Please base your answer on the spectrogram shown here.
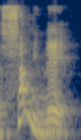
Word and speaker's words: chaminé: Na palavra chaminé, a sílaba tônica tá fácil porque ela está acentuada, não é? Então, a sílaba tônica da palavra chaminé é um né, certo?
